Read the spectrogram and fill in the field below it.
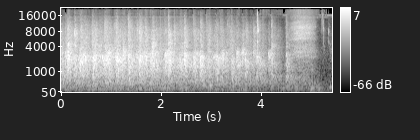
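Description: Sustained applause from a congregation at a church youth worship service, steady dense clapping for about four seconds before it thins and fades out near the end.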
